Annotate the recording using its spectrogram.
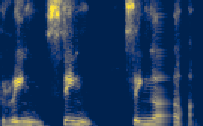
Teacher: the last sound you hear in words like ring, sing, this is actually the ng sound, the third nasal sound in the English language, right? So these sounds are produced as the air is pushed out of the nasal cavity or the nose when the velum is lowered.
